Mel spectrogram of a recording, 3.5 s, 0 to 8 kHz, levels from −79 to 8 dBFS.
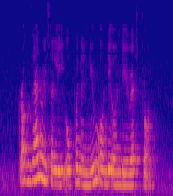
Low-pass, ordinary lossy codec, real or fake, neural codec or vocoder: none; none; real; none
